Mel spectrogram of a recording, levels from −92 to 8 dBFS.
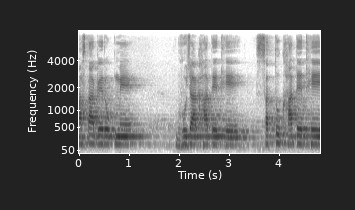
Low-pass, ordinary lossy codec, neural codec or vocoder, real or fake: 7.2 kHz; none; none; real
